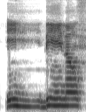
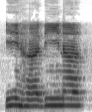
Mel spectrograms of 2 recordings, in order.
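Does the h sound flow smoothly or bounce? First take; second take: flows; bounces. First: The h flows smoothly into the next sound. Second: The h is given a bouncing echo. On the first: The speaker calls it right. "biarkan suara itu mengalir" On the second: The speaker calls it wrong. "Nggak boleh ... pantulan namanya"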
